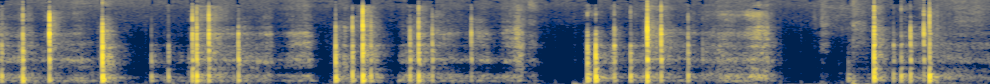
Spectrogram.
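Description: Long nails and knuckles scratch and tap on a hollow brown corrugated cardboard box printed with AMY. Clusters of sharp, dry taps with a low, hollow body ring out between scratchy rustles. Each tap stops almost at once, and the groups are separated by brief quiet gaps.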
